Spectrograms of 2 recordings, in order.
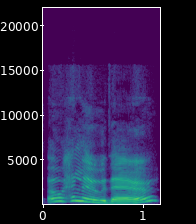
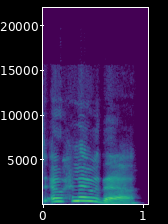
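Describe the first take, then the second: First: It is said in the speaker's ordinary accent. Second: It is said in a put-on English accent.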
